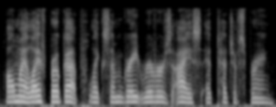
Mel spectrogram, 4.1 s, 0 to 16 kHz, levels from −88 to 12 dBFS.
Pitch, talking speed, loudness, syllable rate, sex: 170 Hz, 205 wpm, -20 LUFS, 4.6 syllables/s, female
